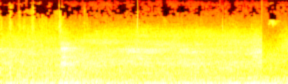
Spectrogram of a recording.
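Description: Steady low rumble of wind buffeting a handheld camera's microphone, over a faint haze of outdoor background noise.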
